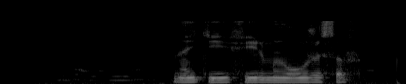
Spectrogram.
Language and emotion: Russian, neutral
